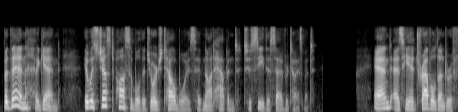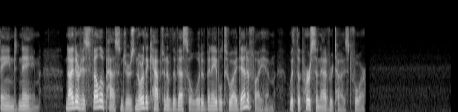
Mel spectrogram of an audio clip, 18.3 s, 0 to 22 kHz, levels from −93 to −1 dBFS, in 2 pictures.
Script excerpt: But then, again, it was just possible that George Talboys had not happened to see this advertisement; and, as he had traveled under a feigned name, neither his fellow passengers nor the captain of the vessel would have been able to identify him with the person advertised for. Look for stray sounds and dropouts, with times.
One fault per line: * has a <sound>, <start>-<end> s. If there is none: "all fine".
all fine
